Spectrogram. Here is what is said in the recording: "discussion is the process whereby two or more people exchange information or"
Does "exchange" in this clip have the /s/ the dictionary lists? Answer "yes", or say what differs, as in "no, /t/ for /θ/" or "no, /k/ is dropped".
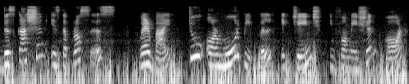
no, /s/ is dropped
